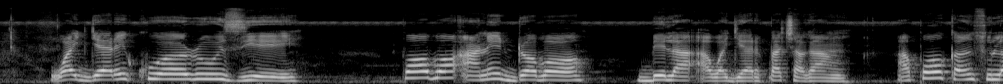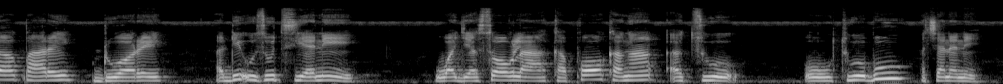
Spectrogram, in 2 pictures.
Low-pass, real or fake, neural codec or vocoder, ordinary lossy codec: 14.4 kHz; real; none; MP3, 96 kbps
